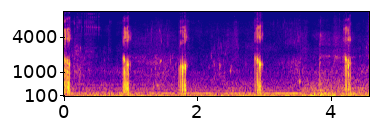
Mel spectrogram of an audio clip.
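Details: A grunt fish, roncador, just caught while fishing, snoring: short broadband grunts repeated roughly every second, five in all over a low rumbling background, with men talking nearby.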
